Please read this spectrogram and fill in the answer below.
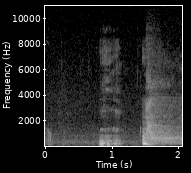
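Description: A woman's short breath in, then a long audible sigh starting about halfway through that falls in pitch and trails off.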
